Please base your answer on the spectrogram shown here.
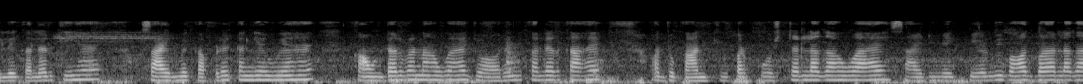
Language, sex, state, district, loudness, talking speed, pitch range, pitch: Hindi, female, Bihar, Samastipur, -20 LUFS, 205 wpm, 180-205 Hz, 200 Hz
